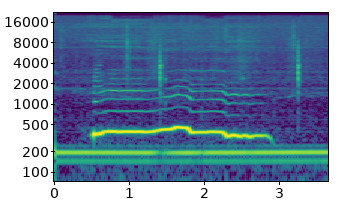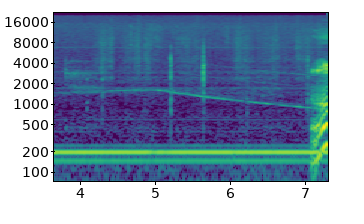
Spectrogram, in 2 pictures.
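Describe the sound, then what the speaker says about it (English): A distant siren, like an ambulance, wails in smooth rising and falling tones over a steady low electrical hum, gradually sliding down in pitch as it fades. "Oh, we got some sirens."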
